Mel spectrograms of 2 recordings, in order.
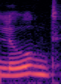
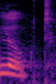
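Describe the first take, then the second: First: "looked" with a voiced GD; wrong D ending. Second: "looked" with a crisp KT; voiceless T closing "looked"; correct T ending. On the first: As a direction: say "looked" as "loogd". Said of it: "Not looked". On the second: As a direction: say "looked" as "lookt". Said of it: "it is looked". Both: Shown as a demonstration.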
